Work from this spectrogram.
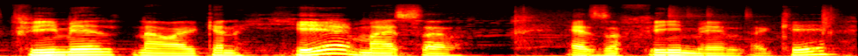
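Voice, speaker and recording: A man speaking casually and haltingly through a voice changer set to female, giving a software tutorial. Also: soft background music. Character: man's voice shifted to female by voice changer. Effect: pitch-shifting voice changer.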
